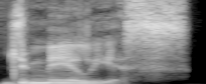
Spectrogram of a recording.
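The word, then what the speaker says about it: Gmelius: fantastic so what is the how do you spell that uh g m e l i u s jamalius there are a bunch of other uh cool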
